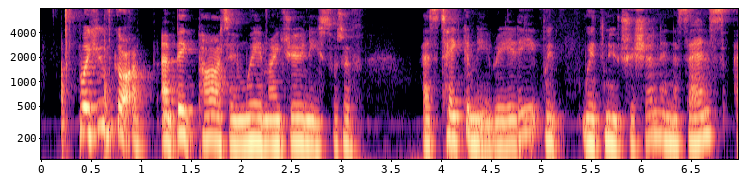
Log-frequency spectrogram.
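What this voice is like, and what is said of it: Welsh accent. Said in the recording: “has the most amazing Welsh accent.”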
